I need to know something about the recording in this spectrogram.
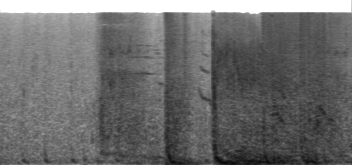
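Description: A lightsaber hums and swooshes through the air.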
